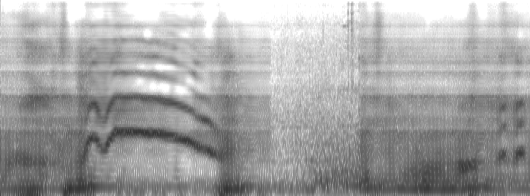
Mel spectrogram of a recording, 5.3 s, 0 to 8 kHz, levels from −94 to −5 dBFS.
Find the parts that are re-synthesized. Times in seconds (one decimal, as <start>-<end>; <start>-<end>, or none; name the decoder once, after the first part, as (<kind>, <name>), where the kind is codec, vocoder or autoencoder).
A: 0.0-2.7 (vocoder, Vocos); 3.6-5.3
